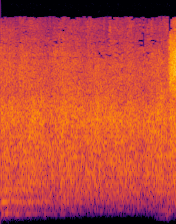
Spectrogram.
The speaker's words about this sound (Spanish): Dele un aplauso de alabanza al Señor en esta hermosa noche.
